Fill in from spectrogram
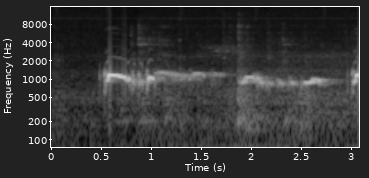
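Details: Local zebra dove singing in a ngayer kerot nutut style, used as a lure to rouse other doves. A low, rolling coo begins with a sharp stutter, then holds steady and flat, with a fresh phrase starting at the end.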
